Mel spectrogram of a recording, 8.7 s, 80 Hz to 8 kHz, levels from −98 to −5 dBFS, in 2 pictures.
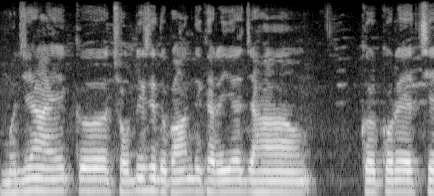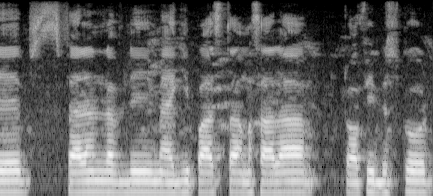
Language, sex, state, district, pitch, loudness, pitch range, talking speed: Hindi, male, Madhya Pradesh, Katni, 120 Hz, -15 LUFS, 115-125 Hz, 140 wpm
